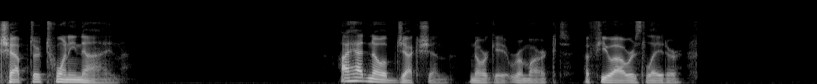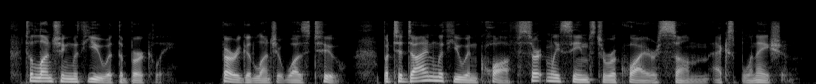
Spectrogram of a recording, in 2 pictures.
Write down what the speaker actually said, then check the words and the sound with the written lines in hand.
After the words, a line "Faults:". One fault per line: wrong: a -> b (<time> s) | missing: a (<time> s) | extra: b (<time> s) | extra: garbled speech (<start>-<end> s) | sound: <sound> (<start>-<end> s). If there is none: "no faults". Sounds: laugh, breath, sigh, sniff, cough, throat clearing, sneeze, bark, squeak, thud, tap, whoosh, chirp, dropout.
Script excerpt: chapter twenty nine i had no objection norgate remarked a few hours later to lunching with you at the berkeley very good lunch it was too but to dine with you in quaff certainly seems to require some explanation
chapter twenty nine i had no objection norgate remarked a few hours later to lunching with you at the berkeley very good lunch it was too but to dine with you in quaff certainly seems to require some explanation
Faults:
no faults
